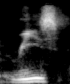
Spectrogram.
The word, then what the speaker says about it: Rhys: Rhys.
